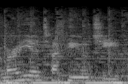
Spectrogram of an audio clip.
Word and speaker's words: Maria Takeuchi: Maria Takeuchi. I didn't realize it's pronounced just like Maria, right?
